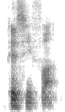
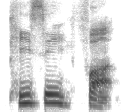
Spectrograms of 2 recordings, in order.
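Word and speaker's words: Piscifun: how do we pronounce pissy fun well sometimes I say it incorrectly guys I understand it's actually PC fun so it's not like taking a piss it's PC fun but it is a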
